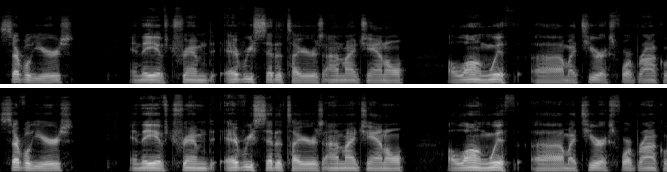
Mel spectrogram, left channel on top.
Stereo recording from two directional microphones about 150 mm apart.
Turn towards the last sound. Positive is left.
turn(degrees=-55)  # may be behind; listen again after turning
